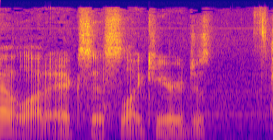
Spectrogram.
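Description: Small scissors snip.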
